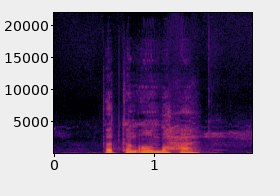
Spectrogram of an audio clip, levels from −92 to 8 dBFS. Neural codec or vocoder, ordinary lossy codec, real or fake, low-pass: codec, 44.1 kHz, 3.4 kbps, Pupu-Codec; none; fake; none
